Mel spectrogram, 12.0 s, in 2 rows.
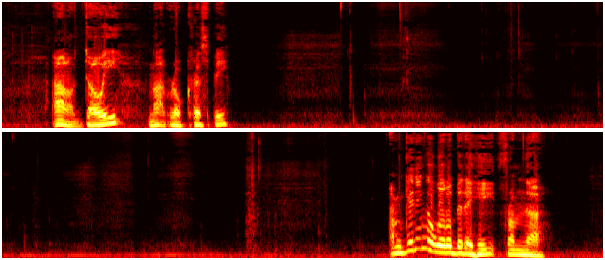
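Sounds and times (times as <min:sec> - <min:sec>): steady low hum: 0:00.0 - 0:12.0
faint chewing: 0:03.2 - 0:06.6.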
